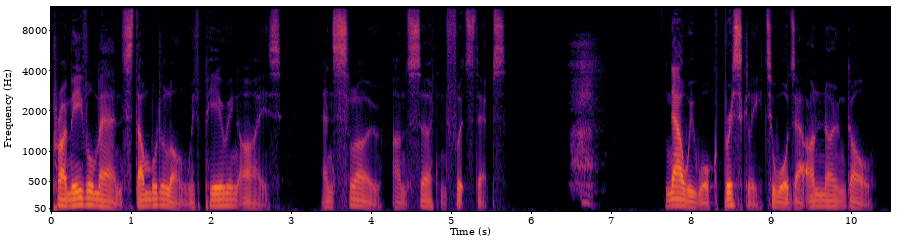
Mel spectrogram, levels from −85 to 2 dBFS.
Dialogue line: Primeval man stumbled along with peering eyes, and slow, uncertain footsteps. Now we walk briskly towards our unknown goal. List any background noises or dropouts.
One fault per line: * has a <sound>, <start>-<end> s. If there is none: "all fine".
* has a sniff, 6.5-7.0 s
